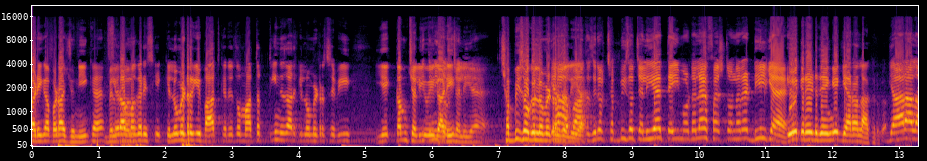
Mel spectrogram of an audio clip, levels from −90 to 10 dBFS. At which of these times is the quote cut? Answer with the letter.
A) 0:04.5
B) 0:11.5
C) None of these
C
